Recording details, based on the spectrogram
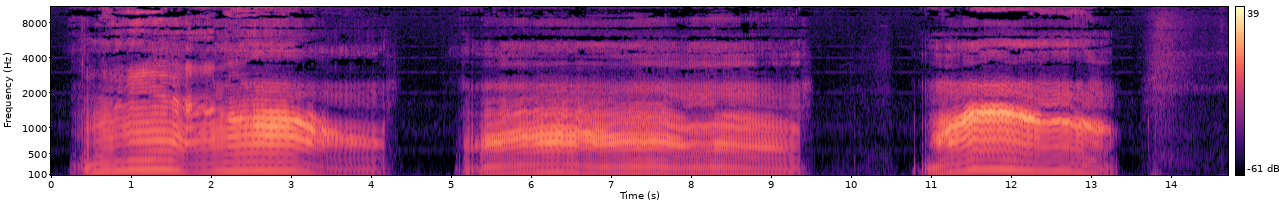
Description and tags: Human Cat
Me trying to immitate an angry cat or simliar feline.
